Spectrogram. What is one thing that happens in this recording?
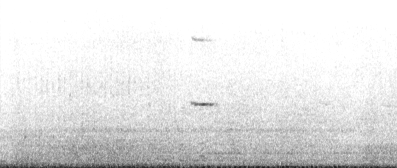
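Motorbikes pass close by, engines buzzing.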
